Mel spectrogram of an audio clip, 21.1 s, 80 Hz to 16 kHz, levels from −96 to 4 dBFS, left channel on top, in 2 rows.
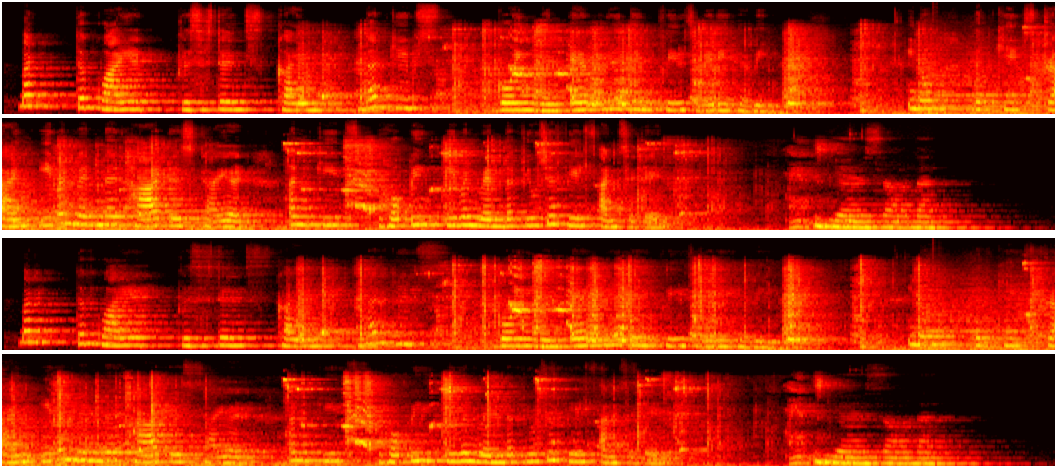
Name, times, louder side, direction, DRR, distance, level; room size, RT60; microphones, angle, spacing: voice 1, 0.7-1.4 1.7-3.2 3.5-4.3 4.9-7.7 9.0-14.0 14.3-17.2, left 1 dB, 90° left, 3 dB, 2.8 m, -31 dB
sound 1, 2.8-12.9 13.3-15.5 15.8-18.8, right 3 dB, 30° right, 3.1 m, -34 dB
sound 2, 9.1-15.2, equal, 5° right, 6.4 m, -40 dB
voice 2, 18.5-19.9, left 1 dB, 65° left, 3 dB, 2.9 m, -30 dB
22.5 x 18.5 x 7.9 m, 1.3 s
head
